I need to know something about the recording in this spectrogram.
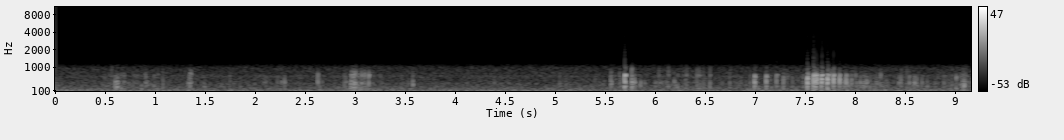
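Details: Abdomen recorded with a stethoscope microphone after a large meal: muffled continuous low gurgling and bubbling with occasional louder squelches; active bowel sounds.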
